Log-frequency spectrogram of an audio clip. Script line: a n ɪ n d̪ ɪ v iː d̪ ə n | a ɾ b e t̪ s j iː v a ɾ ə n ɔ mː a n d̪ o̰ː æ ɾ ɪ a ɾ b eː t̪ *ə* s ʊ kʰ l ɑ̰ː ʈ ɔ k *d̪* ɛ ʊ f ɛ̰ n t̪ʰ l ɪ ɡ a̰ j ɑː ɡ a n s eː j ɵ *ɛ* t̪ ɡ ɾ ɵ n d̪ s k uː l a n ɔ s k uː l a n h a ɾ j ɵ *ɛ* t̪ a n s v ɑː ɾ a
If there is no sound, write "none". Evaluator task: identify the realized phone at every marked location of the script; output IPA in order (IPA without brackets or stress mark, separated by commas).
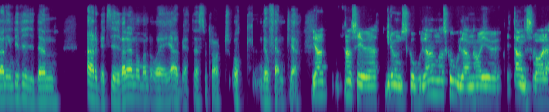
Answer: ə, d̪, a, ɛ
